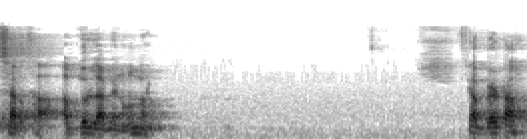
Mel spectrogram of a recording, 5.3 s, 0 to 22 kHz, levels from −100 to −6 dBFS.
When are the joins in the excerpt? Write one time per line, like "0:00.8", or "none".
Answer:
none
